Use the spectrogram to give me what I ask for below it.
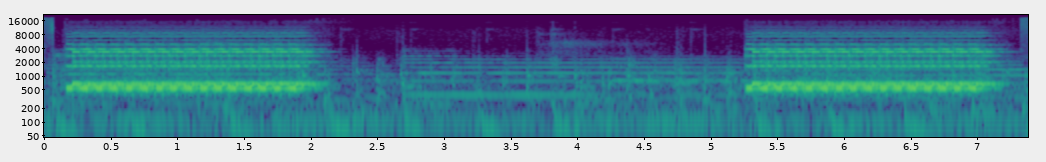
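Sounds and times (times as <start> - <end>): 
telephone ringing in trilling bursts: 0.2 - 2.1, 5.3 - 7.3.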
